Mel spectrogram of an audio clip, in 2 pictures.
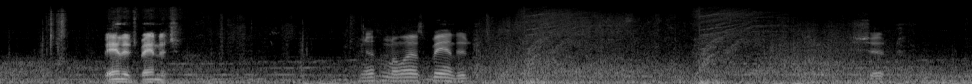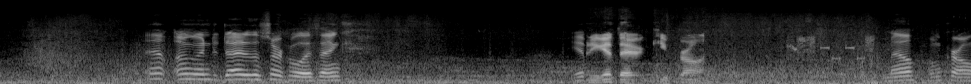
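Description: A young man talks with animation through a microphone, in short bursts.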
